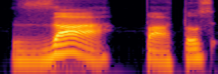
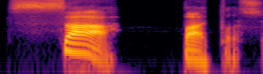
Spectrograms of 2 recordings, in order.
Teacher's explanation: Now, with the Z, it is not a Z sound. It is a sound just like a snake.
